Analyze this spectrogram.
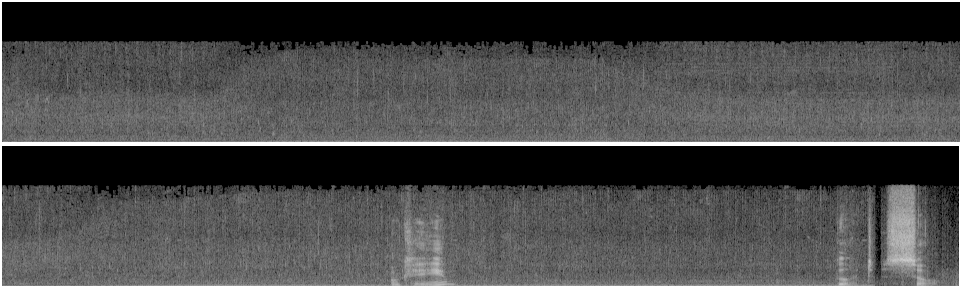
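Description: A tractor engine chugs steadily, and its pitch rises and falls as it speeds up and slows down.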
